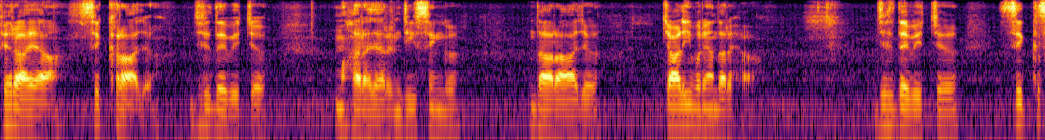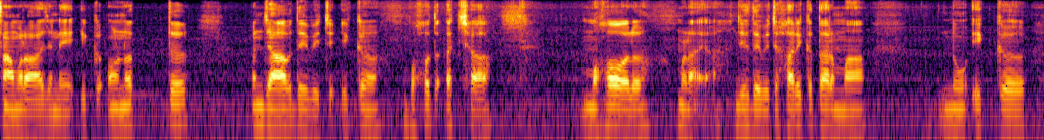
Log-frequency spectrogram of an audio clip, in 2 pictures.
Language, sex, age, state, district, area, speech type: Punjabi, male, 30-45, Punjab, Mansa, urban, spontaneous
